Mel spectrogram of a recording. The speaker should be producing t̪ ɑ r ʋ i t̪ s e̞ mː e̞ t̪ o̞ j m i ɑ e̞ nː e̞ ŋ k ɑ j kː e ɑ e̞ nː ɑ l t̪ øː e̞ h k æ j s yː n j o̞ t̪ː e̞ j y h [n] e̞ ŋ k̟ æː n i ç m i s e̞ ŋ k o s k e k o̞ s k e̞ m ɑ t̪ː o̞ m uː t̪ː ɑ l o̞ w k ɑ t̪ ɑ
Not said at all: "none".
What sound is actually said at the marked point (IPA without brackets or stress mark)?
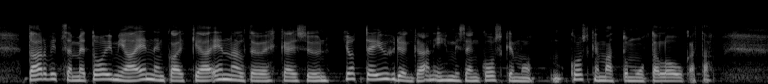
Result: d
